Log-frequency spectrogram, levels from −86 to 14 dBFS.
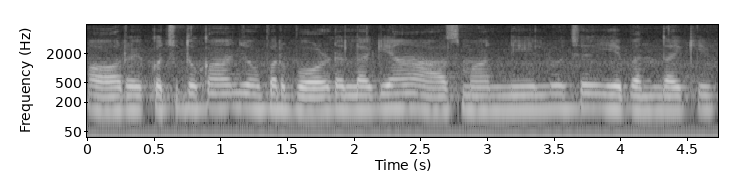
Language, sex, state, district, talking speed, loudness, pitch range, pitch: Garhwali, male, Uttarakhand, Uttarkashi, 165 wpm, -16 LUFS, 135-145 Hz, 140 Hz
